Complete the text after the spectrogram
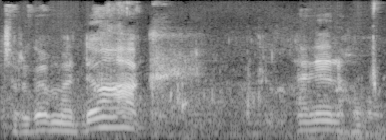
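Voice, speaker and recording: Against noticeable background noise, a man talks in a fairly high pitch. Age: 60s. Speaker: wilderness canoe vlogger. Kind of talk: casual talk to camera outdoors; travel vlog narration. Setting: outdoors on a river.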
